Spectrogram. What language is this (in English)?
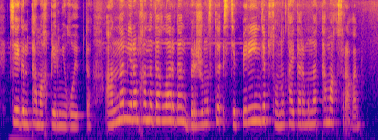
Kazakh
